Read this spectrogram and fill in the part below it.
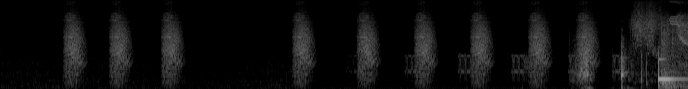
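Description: A game gadget fires with short whooshing bursts, again and again.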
